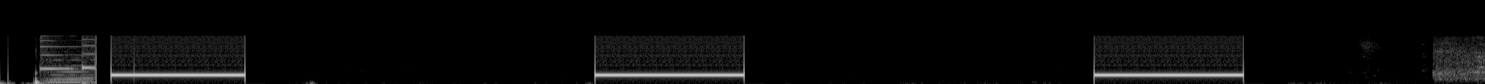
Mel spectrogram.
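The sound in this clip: A phone line rings while a call is transferred: three identical steady, mid-pitched ring tones, each about one and a half seconds long, separated by longer silences, with faint rustling at the start and end.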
